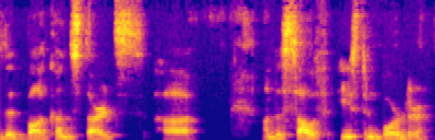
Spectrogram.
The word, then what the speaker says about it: Balkan: Am I saying it right? The Balkan Peninsula, right? – Yes.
